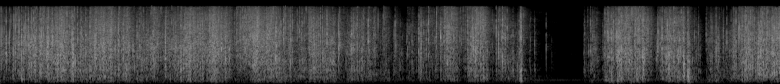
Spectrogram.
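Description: Fingertips squeeze and handle a thin, clear, crinkly plastic retail bag with a barcode label and black knit slash-proof gloves inside, held close. Dense, bright crinkling runs almost continuously, drops to near silence for about half a second just before the 6-second mark, then resumes just as busily to the end.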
